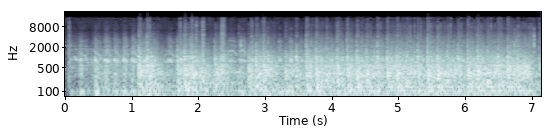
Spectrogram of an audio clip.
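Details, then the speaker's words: Rotax aircraft engine, hard starting especially on cool days, pulled through 20 times, brand-new Odyssey 236 battery, choke fully on, throttle back: slow laboured cranking then continuous churning for about seven seconds that never gains RPM or fires; prop goes around and stops. "And that's just hard cranking. Never do get any RPM out of it. So the prop just kind of goes around and it stops."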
